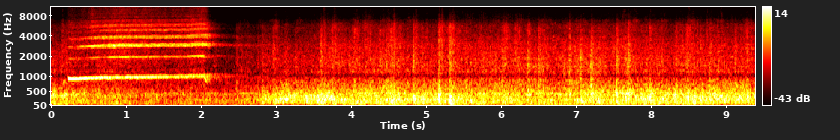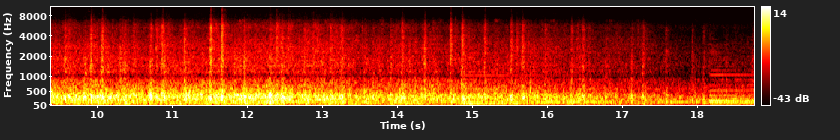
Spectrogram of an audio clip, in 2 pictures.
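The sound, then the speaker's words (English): A steam locomotive, the number 638 engine operated by Casey Jones, sounds its whistle for about two seconds, then gives way to a loud, steady rumble of the engine running on the rails, with rhythmic chuffing and clattering wheels throughout. “He then operated the number 638 engine until February of 1900, when he was transferred from Jackson to Memphis, Tennessee, for his most prestigious job yet.”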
